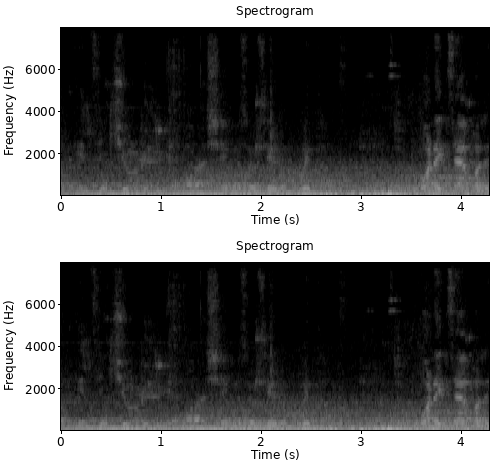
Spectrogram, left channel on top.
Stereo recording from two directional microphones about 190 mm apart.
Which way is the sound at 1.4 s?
55° left (ahead or behind).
